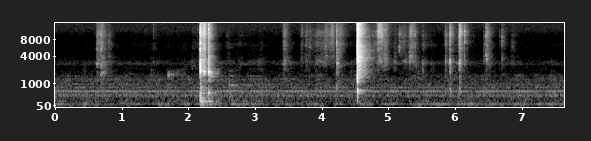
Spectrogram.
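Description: An egg knocked twice on the rim of a glass bowl to crack it: two sharp knocks about two seconds apart, the second ringing briefly. A few light clicks follow as the cracked shell is worked open.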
